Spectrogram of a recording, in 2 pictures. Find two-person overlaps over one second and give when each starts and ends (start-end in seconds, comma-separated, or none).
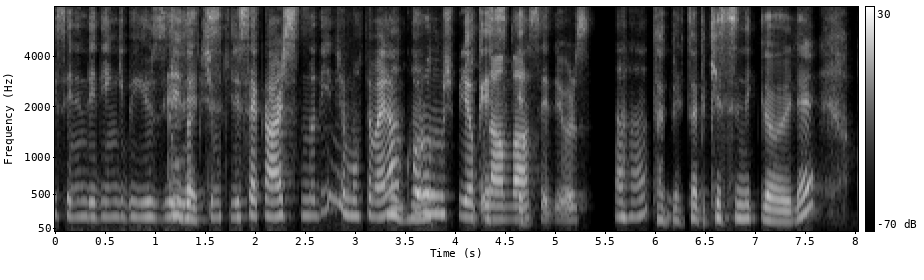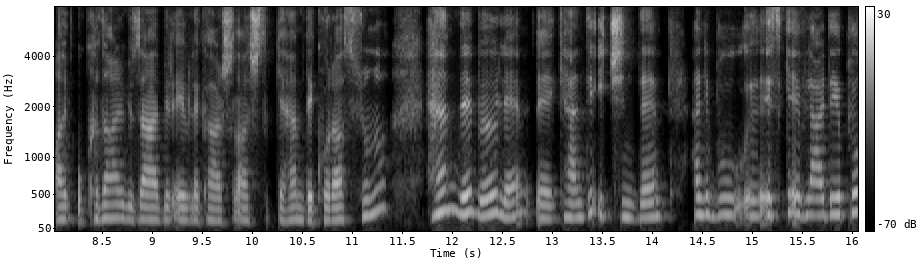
3.3-4.8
